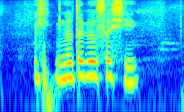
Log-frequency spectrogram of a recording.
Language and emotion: Russian, positive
